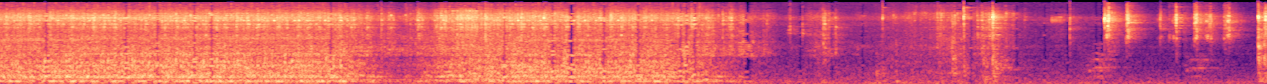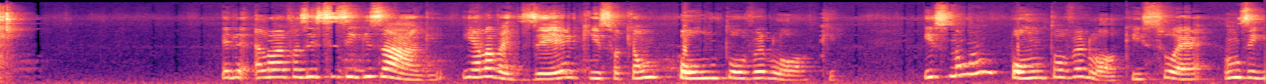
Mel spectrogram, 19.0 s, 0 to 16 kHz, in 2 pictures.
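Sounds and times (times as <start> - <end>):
sewing machine running: 0.0 - 5.8.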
